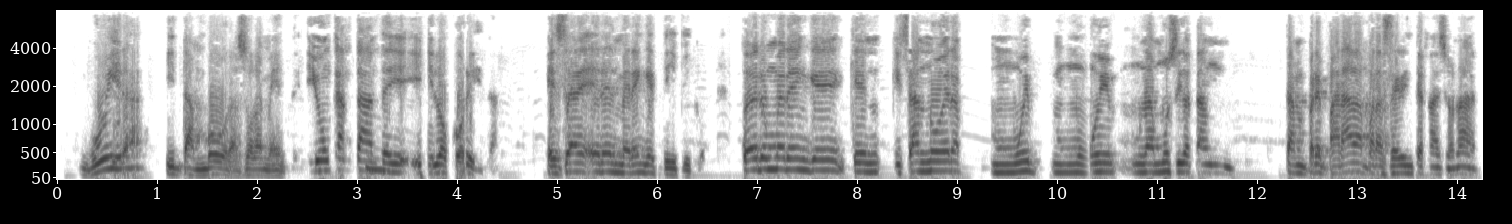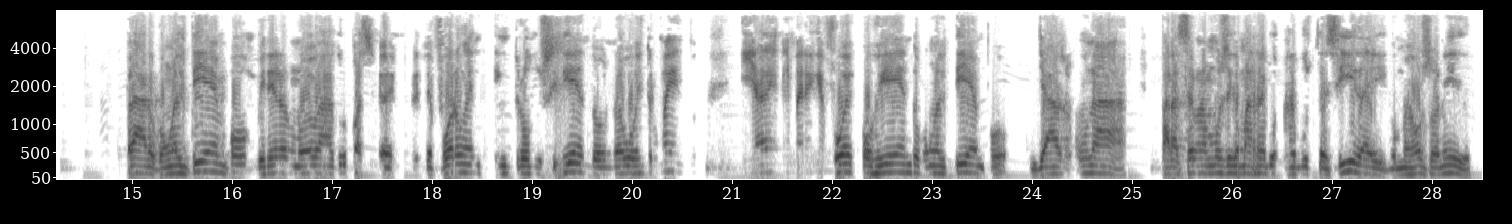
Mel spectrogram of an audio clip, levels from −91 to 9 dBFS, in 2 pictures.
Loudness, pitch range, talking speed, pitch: -25 LUFS, 125-160 Hz, 140 wpm, 140 Hz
